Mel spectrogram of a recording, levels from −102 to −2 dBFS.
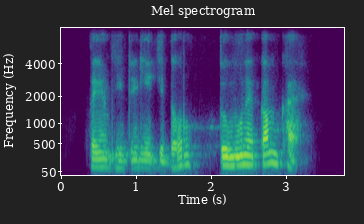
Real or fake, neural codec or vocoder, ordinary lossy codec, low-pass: fake; codec, 16 kHz, 1.1 kbps, Voila-Tokenizer; Opus, 16 kbps; 7.2 kHz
